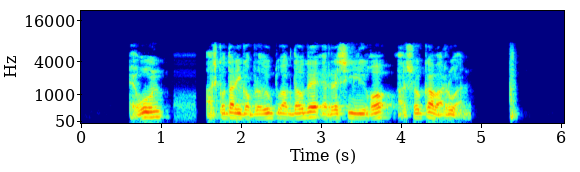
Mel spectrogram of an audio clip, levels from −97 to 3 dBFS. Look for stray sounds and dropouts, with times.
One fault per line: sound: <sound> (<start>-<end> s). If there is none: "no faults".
no faults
